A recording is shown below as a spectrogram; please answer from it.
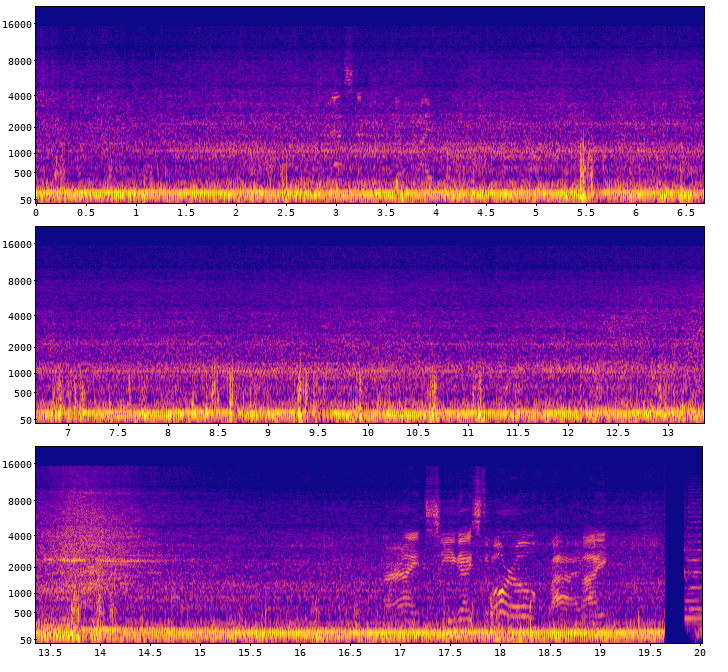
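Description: Tuk-tuk's small engine running at a steady pace while riding in the passenger cab, a low even hum with road noise. It cuts off abruptly just before the end.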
